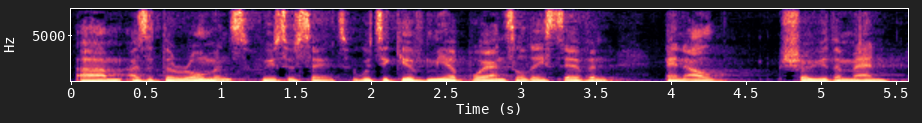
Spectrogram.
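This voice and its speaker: A South African man talks animatedly as a guest, dipping into quick quoted voices as he makes his points. His voice sits at an ordinary pitch. A long reverberant tail hangs on every word. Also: a little mellow. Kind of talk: casual conversation.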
